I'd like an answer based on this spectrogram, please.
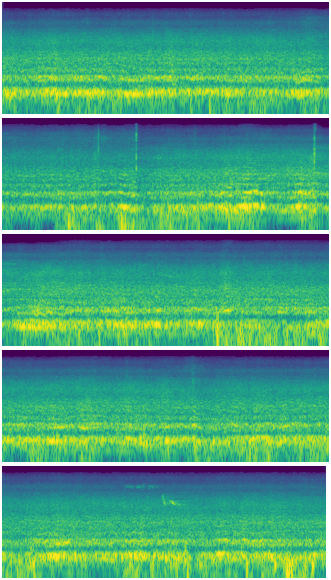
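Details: Close recording at a honey bee hive entrance in February sunshine, camera under a foot away amid flying bees: unbroken humming drone throughout with occasional clicks and knocks as bees land on the GoPro, a faint distant bird call.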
